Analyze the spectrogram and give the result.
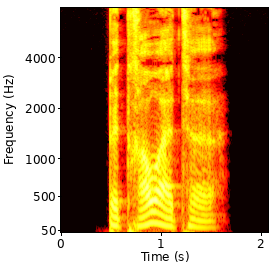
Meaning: inflection of betrauern: 1. first/third-person singular preterite 2. first/third-person singular subjunctive II
- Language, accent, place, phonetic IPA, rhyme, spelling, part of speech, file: German, Germany, Berlin, [bəˈtʁaʊ̯ɐtə], -aʊ̯ɐtə, betrauerte, adjective / verb, De-betrauerte.ogg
